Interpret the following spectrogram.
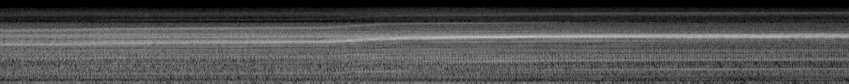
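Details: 3D-printed Frankenstein RC car differential, nylon spur and diff gears, motor held by hand, unloaded up to full throttle: high, steady gear whine climbing in pitch then holding smooth and even; gearbox runs freely, bench vibrating.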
